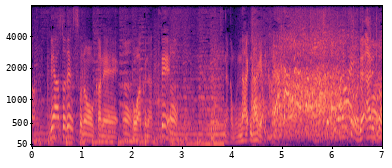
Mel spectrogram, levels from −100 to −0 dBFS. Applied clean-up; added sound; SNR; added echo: none; none; none; none.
